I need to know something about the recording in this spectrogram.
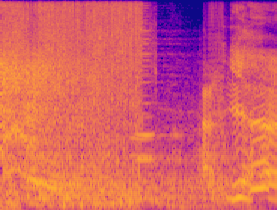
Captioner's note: escaping air squealing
